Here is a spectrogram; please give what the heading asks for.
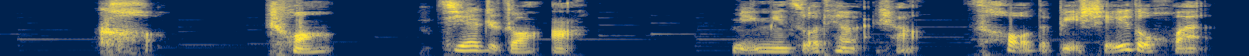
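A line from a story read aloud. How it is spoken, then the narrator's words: With a smile. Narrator (Chinese): 赵龙也笑了笑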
